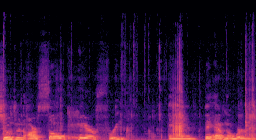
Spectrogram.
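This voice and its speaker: Speaking at a very slow pace, a woman uses a medium pitch with ordinary pitch variation. Noticeable background noise runs underneath. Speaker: spiritual reader. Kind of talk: casual monologue. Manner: halting, many fillers.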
